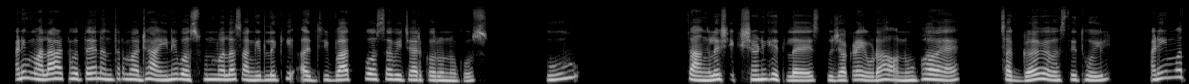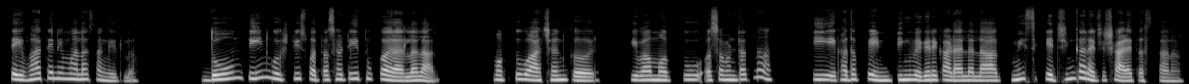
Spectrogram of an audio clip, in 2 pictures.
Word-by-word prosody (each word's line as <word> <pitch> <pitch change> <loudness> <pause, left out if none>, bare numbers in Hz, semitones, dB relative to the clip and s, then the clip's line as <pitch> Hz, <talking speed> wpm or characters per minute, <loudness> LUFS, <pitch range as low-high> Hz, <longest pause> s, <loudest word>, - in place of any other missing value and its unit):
आणि 275 +4 +1
मला 245 -3 +3
आठवतंय 255 -1 +1
नंतर 245 -1 0
माझ्या 235 +1 +2
आईने 220 +2 +3
बसवून 230 0 +1
मला 225 0 +4
सांगितलं 210 -2 +1
की - - -7
"अजिबात 205 +2 +1 0.2
तू 250 - +2
असा 230 +1 -1
विचार 210 -2 +2
करू 190 -1 +1
नकोस. 175 +2 -2 0.6
तू" 260 - -1 1.1
"चांगलं 200 0 +4
शिक्षण 220 +2 0
घेतलं 205 -6 +1
आहेस, 180 +1 +1
तुझ्याकडे 195 +2 0
एवढा 195 +3 +1
अनुभव 195 +5 +2
आहे, 200 -1 +2 0.5
सगळं 200 +1 +2
व्यवस्थित 215 -2 0
होईल." 195 +1 +1 0.4
आणि 255 +7 -1
मग 335 +2 -4 0.2
तेव्हा 230 +2 +3
तिने 275 -1 -1
मला 245 -2 +1
सांगितलं, 170 -7 -6 0.8
"2-3 275 +6 +2
गोष्टी 265 -1 -1
स्वतःसाठी 230 +3 -3
तू 260 - -4
करायला 185 -4 +3
लाग. 170 -4 -1 0.6
मग 215 -1 -1
तू 240 - +1
वाचन 210 +1 +2
कर 180 -2 +3 0.4
किंवा 205 0 +1
मग 205 -1 +3 0.2
तू 220 0 -1
असं 200 +2 -2
म्हणतात 215 +2 0
ना, 335 - -5 0.5
की 225 0 0
एखादं 215 +3 -1
पेंटिंग 215 0 +2
वगैरे 200 +1 +2
काढायला 190 -2 +1
लाग." 185 0 +1 0.2
मी 250 +4 +3
स्केचिंग 245 +1 -2
करायची 205 -10 +1
शाळेत 180 -4 0
असताना. 160 -2 -7
215 Hz, 155 wpm, -19 LUFS, 195-235 Hz, 1.1 s, मला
